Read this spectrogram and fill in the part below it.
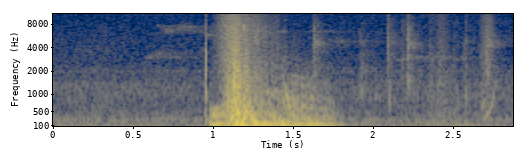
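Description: A character lands with a thud on a rooftop.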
